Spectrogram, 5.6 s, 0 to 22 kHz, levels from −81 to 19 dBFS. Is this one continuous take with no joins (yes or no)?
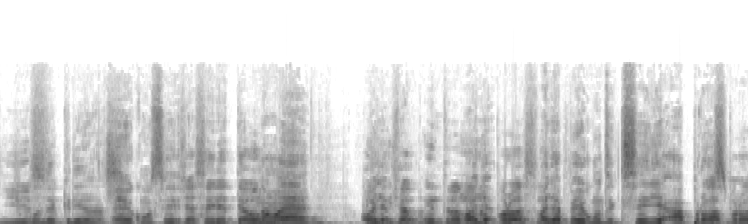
yes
